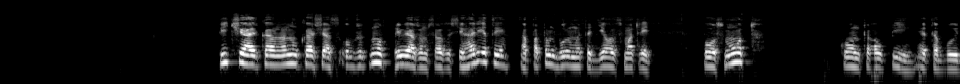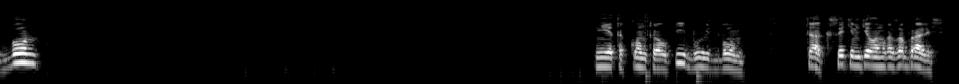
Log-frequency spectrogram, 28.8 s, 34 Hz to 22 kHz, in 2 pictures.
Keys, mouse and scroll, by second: 0.5-1.2 shift+middle drag, 4.7 click, 5.8 drag, 6.9 shift+click, 8.4-10.4 drag, 11.2 click, 12.9 ctrl+p, 15.2 click, 16.8-17.5 drag, 18.2 click, 19.2 shift+drag, 20.4-21.9 drag, 22.7 click, 24.0 ctrl+p, 26.4-28.7 drag.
